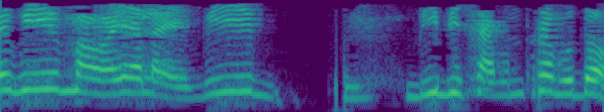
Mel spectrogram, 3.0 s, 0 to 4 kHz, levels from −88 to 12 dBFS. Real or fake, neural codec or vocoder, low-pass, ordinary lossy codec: real; none; 3.6 kHz; MP3, 16 kbps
